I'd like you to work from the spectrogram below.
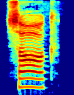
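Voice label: "saag", Estonian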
